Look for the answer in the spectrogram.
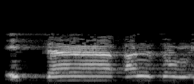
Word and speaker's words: اثاقلتم: اثاقلتم إلى الأرض، اثاقلتم أصلها تثاقلتم، تثاقلتم تاء وتاء، فأدغمت التاء في التاء لتقاربهما، وجيء بالهمزة من أجل التوصل إلى النطق بالساكن، لأن الحرفين إذا أدغما فعند البدء بهما لا يتسنى إلا بإتيان حركة، إتيان بهمزة، وتسمى همزة الوصف.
